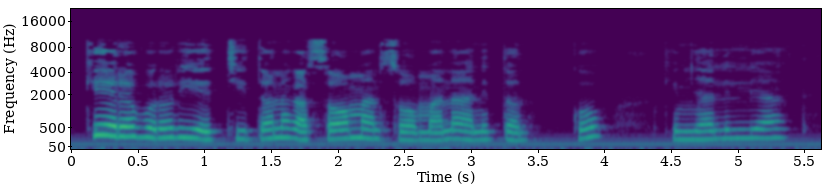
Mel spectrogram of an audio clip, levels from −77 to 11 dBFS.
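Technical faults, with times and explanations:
Throughout, MP3 compression: the speech has nothing above 9.8 kHz and a plainly audible watery, swirling quality, likely from an MP3 encoder short of bits, which fits a low bitrate of about 32 kbps, cutting the treble and switching weak frequency lines on and off between frames.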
